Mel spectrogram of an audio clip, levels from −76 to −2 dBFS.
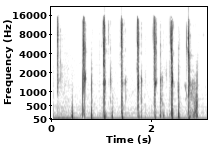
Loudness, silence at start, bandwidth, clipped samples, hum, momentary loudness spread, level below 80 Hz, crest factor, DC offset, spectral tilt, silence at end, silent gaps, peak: -18 LUFS; 0.1 s; over 20 kHz; under 0.1%; none; 5 LU; -40 dBFS; 22 dB; under 0.1%; -1 dB/octave; 0.2 s; none; 0 dBFS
